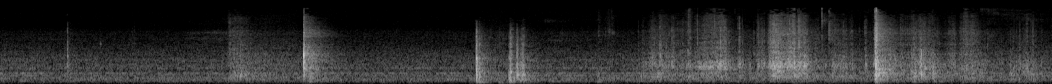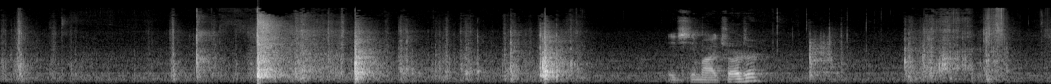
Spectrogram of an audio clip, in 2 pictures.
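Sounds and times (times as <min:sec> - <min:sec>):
plastic packaging rustling: 0:06.4 - 0:16.4, 0:19.6 - 0:21.0.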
